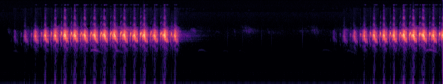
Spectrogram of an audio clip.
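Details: Cactus wren (Campylorhynchus brunneicapillus) giving a harsh, rasping chug-chug-chug run of about fifteen rapid notes over three seconds, repeated after a pause.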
